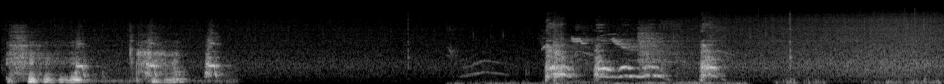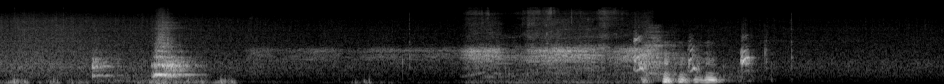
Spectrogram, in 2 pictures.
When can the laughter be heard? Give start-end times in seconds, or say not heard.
0.1-1.9, 15.8-17.1.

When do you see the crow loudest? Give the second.
15 s.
